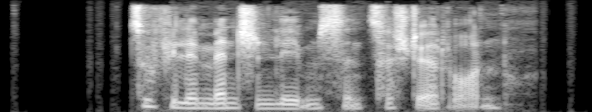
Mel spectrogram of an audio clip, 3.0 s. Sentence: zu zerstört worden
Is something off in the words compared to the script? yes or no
yes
